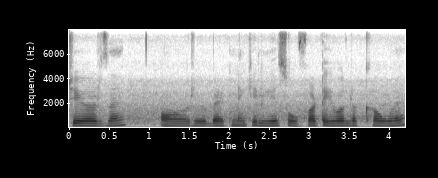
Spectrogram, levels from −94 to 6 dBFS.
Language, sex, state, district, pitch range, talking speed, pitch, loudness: Hindi, female, Punjab, Pathankot, 175-185 Hz, 155 wpm, 185 Hz, -19 LUFS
